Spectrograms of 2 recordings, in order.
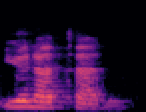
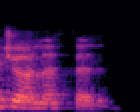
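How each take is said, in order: First: The name begins with a Y sound. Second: The name begins with a J sound. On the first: "in Afrikaans, we would write Jonathan ... and we would say Jonathan" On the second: "we say Jonathan, the English Jonathan"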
